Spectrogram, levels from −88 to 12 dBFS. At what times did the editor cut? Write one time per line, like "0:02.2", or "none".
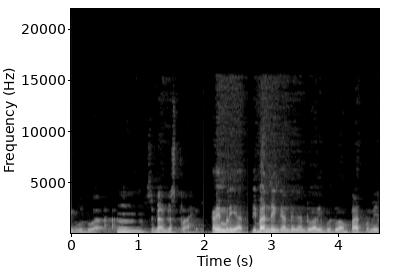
0:01.9
0:02.7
